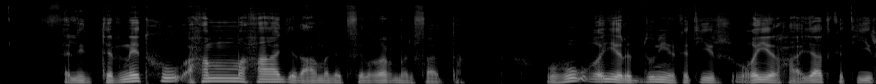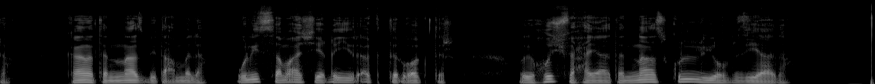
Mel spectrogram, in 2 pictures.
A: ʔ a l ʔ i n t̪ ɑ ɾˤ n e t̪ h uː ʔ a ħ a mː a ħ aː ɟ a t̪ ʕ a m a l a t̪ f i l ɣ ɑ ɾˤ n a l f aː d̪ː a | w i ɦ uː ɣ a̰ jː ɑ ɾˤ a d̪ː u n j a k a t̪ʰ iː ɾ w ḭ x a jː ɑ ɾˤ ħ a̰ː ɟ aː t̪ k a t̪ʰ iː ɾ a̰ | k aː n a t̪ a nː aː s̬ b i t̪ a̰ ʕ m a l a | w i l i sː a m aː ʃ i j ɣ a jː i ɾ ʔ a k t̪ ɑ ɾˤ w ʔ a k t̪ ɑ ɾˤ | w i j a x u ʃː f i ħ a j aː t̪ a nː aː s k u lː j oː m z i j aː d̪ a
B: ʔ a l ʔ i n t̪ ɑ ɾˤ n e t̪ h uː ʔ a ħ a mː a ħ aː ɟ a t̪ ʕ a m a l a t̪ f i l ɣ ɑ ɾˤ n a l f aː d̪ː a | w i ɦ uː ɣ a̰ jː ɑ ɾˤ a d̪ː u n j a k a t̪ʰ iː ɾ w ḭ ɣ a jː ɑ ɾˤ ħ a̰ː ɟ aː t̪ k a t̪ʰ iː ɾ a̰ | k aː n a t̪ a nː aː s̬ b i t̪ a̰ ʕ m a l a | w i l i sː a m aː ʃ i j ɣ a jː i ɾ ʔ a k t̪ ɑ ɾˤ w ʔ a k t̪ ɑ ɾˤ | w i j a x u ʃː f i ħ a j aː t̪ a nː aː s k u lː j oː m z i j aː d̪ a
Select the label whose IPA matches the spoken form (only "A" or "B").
B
